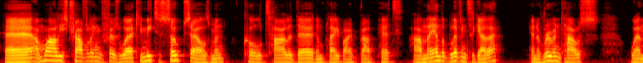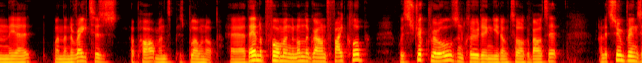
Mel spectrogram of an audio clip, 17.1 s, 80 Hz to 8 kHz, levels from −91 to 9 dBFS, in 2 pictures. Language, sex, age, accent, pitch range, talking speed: English, male, 30-49, British, 115-140 Hz, 215 wpm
